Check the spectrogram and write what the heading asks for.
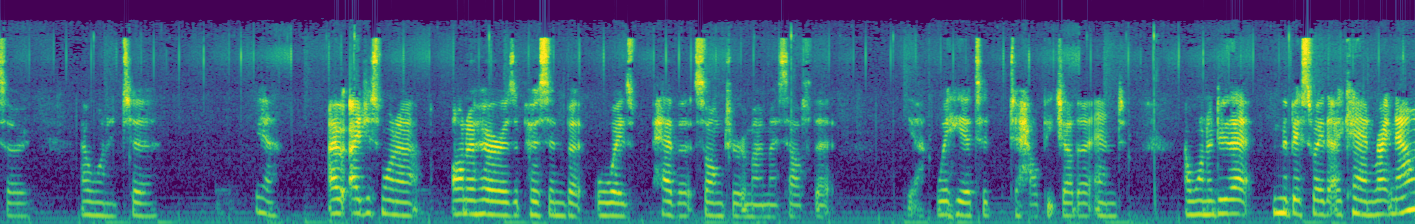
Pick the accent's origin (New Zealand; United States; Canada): New Zealand; is that the sort of tall poppy growing up in Aotearoa thing?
